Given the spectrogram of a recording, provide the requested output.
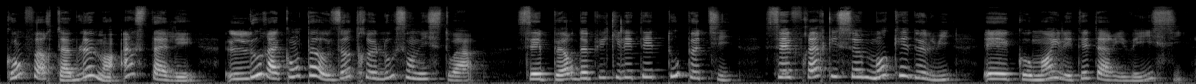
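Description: A woman reading a children's storybook aloud, slow, expressive and gentle. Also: high voice.

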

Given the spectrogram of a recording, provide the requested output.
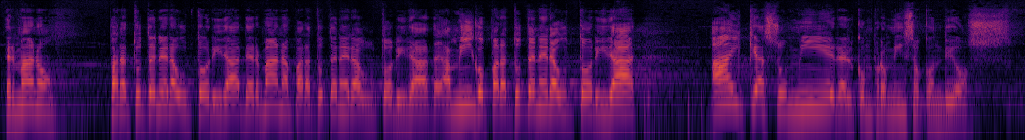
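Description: A man in his thirties with a Dominican Spanish accent, preaching a fervent sermon from a church stage into a handheld mic, moving between loud declarations and slow, hushed lines. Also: high voice. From Dominican Republic. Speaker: pastor. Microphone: handheld microphone at a pulpit.

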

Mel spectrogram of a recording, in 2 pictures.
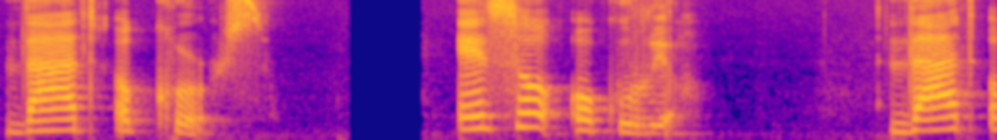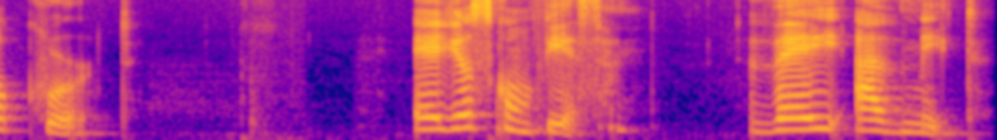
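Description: A woman teaching English grammar, slowly reading bilingual example sentences with careful pronunciation. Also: a little high, animated, fairly bright tone. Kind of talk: slow bilingual grammar lesson.

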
